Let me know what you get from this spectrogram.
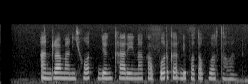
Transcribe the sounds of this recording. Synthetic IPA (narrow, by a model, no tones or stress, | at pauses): ʔandɾamanihɔt̪̚d͡ʒɨŋkʰaɾinakapʊrkɨrdipɔt̪ɔkuwart̪awan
